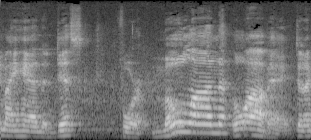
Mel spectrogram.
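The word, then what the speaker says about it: Molon labe: i'm holding in my hand a disc for molan labe did i pronounce that correctly exactly excellent and tell us a little bit about this movie is this your latest one molon lavey was released last september it is our sixth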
